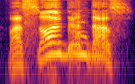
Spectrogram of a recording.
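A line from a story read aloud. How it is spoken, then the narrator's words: Angry teacher shouting. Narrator (German): wurde der Lehrer ganz ärgerlich und rief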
